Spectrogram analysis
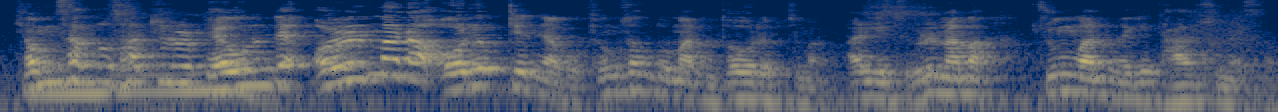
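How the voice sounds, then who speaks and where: A man teaching a class, with a lively manner, repeating words for students to echo. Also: fairly high pitch, fast talker. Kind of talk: classroom lecture. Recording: echoey room from a distance.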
